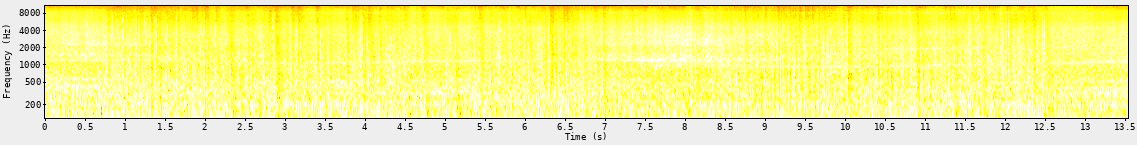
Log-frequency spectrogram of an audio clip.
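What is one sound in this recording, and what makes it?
A kart engine roars loudly and close, revving up and down.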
